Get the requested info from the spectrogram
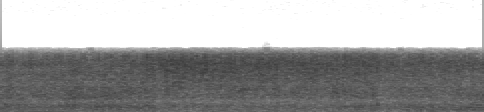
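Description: Steady noise of street traffic, a low rumble under a constant hiss.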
